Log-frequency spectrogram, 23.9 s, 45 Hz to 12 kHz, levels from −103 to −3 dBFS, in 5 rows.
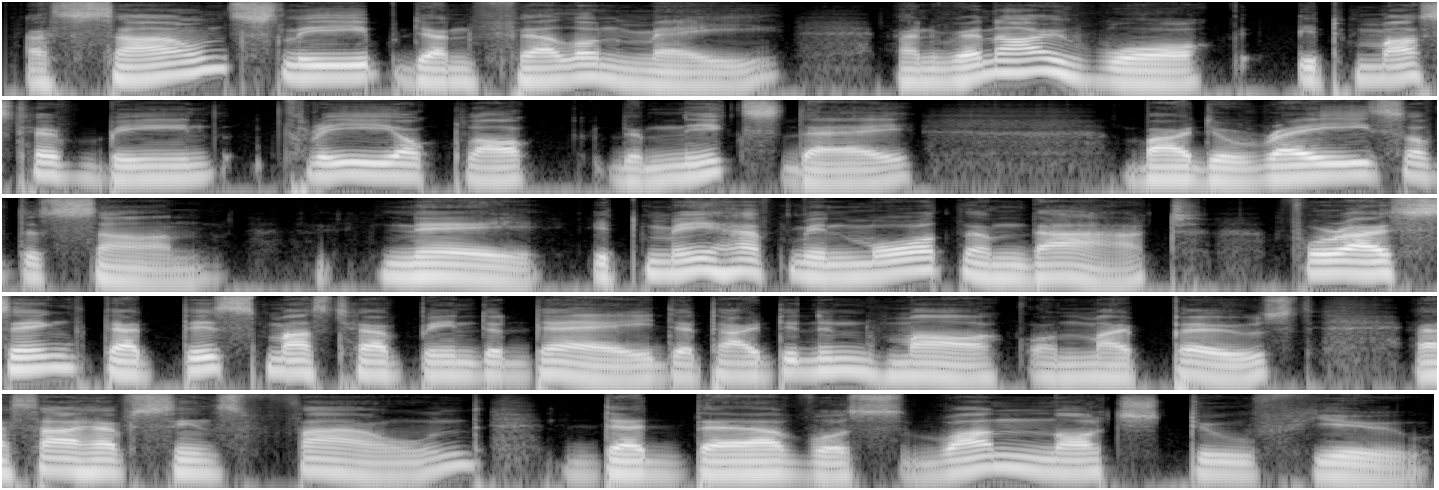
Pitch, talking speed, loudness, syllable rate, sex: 120 Hz, 160 wpm, -19 LUFS, 3.3 syllables/s, male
